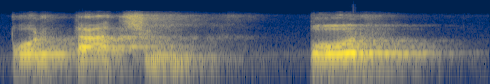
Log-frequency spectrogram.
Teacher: a sílaba tônica não é o til, que é a última, e sim a penúltima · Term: paroxítona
